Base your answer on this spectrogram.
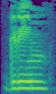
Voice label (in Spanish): "grim", Silabas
